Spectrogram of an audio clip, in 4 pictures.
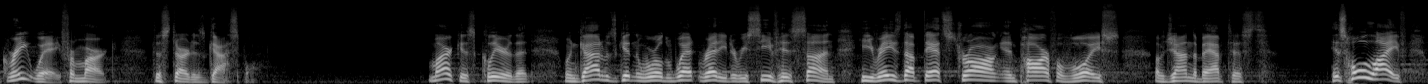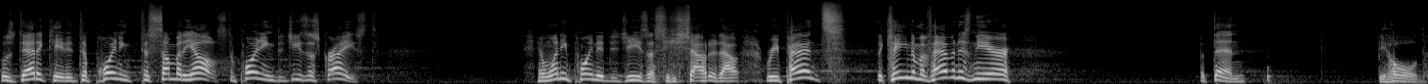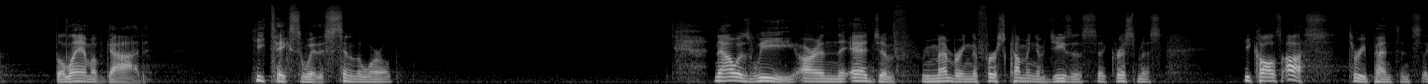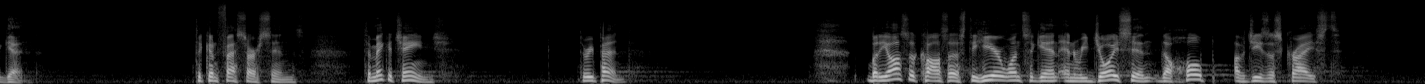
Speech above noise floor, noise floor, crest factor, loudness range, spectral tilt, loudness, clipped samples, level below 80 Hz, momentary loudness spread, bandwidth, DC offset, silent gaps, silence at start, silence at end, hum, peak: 42 dB; -65 dBFS; 18 dB; 9 LU; -6 dB/octave; -23 LUFS; under 0.1%; -66 dBFS; 14 LU; 17.5 kHz; under 0.1%; none; 0.05 s; 1 s; none; -8 dBFS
